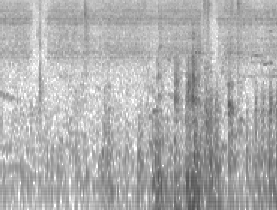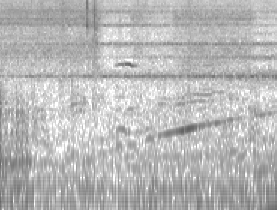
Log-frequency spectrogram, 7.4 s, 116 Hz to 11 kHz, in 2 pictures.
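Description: Keio 8000 series train heard from inside the car: sliding doors shut with a couple of thumps about two seconds in. From about five seconds in, the Hitachi IGBT VVVF inverter whine rises steadily in pitch as the train starts to pull away.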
